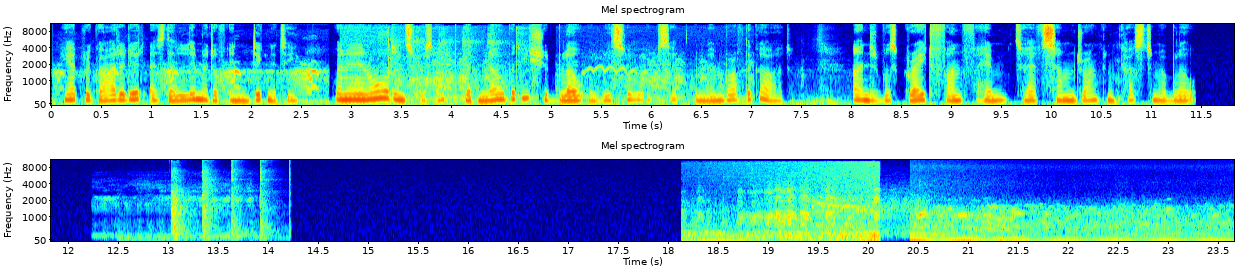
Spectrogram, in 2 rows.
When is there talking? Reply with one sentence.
You can hear the talking from 0.1 to 11.4 s.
